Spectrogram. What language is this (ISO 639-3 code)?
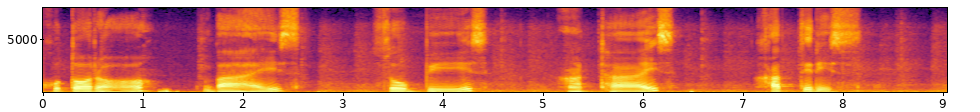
asm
